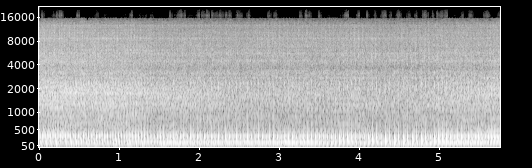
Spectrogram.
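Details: 1970 Honda SL350 twin at normal idle on first start, fuel poured down plug holes and carb leaking gas; even, steady firing beat with no misses or knocks, settling and running cleanly.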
